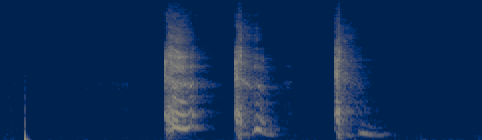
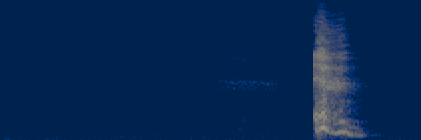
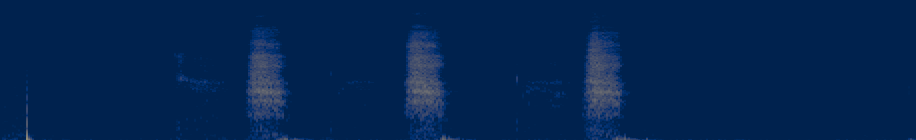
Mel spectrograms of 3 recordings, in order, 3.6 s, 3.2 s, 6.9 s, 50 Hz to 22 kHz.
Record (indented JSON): {
  "three_cough_length": "3.6 s",
  "three_cough_amplitude": 6218,
  "three_cough_signal_mean_std_ratio": 0.3,
  "cough_length": "3.2 s",
  "cough_amplitude": 5868,
  "cough_signal_mean_std_ratio": 0.21,
  "exhalation_length": "6.9 s",
  "exhalation_amplitude": 2019,
  "exhalation_signal_mean_std_ratio": 0.26,
  "survey_phase": "beta (2021-08-13 to 2022-03-07)",
  "age": "18-44",
  "gender": "Female",
  "wearing_mask": "No",
  "symptom_fatigue": true,
  "symptom_onset": "3 days",
  "smoker_status": "Never smoked",
  "respiratory_condition_asthma": false,
  "respiratory_condition_other": false,
  "recruitment_source": "REACT",
  "submission_delay": "2 days",
  "covid_test_result": "Negative",
  "covid_test_method": "RT-qPCR",
  "influenza_a_test_result": "Negative",
  "influenza_b_test_result": "Negative"
}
